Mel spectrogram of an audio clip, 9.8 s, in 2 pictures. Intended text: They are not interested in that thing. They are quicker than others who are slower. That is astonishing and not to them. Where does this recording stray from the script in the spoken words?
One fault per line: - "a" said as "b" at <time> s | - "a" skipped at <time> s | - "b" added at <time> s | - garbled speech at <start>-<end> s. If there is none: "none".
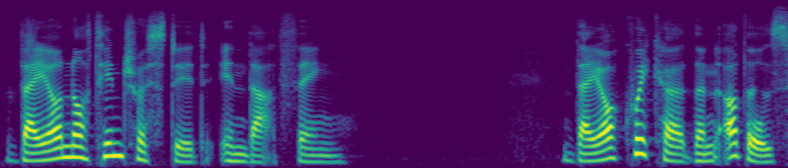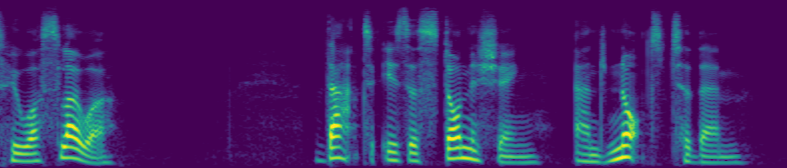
none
